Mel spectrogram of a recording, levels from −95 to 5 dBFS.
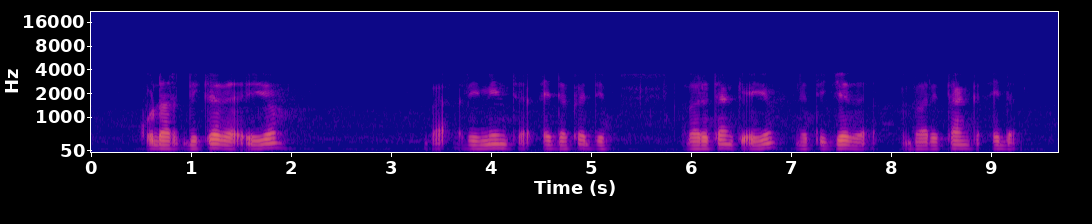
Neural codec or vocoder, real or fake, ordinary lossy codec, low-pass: none; real; AAC, 32 kbps; 3.6 kHz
